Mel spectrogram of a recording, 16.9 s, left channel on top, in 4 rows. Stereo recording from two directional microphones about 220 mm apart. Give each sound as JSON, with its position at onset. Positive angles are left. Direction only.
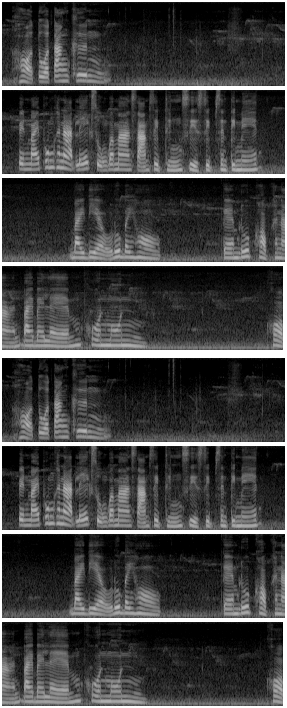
{"t": 0.2, "sound": "speech", "side_deg": 0}
{"t": 4.4, "sound": "speech", "side_deg": -15}
{"t": 9.6, "sound": "speech", "side_deg": -15}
